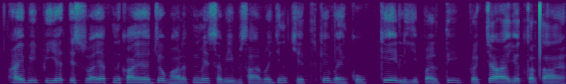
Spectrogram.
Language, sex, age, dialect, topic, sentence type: Hindi, male, 25-30, Kanauji Braj Bhasha, banking, statement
